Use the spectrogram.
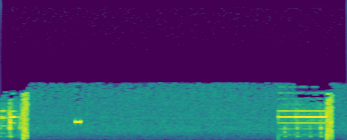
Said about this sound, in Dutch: Nou, dat lawaai dat komt van mijn e-mail ontvangst.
